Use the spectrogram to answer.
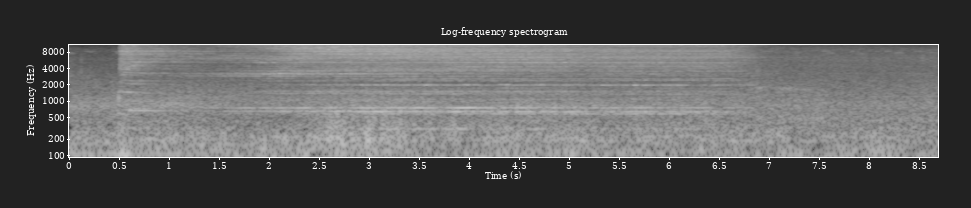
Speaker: you could actually hear it kind of start filling up the tank what i do is i just leave it open here for a little bit until you hear that hissing sound go away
